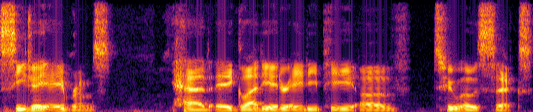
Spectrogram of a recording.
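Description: The recording is very clean, and the background is silent. His tone comes across bright and sharp as the man talks. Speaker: fantasy baseball analyst. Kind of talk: casual chat. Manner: halting.

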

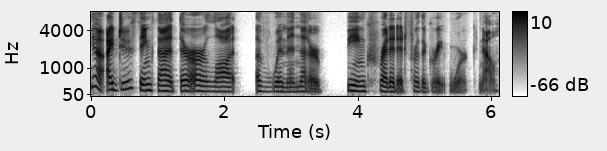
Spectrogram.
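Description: With an American accent and a plain, everyday voice, the speaker goes at a fairly slow pace with ordinary pitch variation, in a dry, close, echo-free recording with a silent background. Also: woman, fairly low pitch for a woman. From US, Montana. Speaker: fashion photographer. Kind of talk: interview. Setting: studio.

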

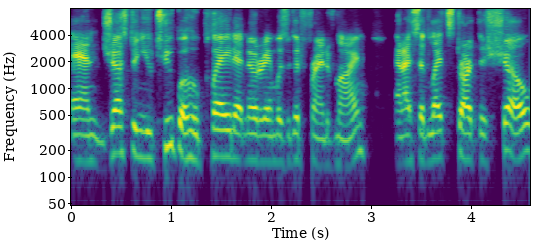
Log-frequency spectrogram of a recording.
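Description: Dry and close with no echo, a man with an American accent speaks at a high pitch in a bright, sharp tone. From Chicago area (Oak Park). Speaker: sports podcast host. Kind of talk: casual interview chat. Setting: casino sportsbook in Las Vegas. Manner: animated, repeats words.

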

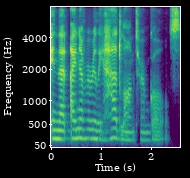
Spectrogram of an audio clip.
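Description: At a moderate pace, a woman of medium pitch speaks in a somewhat breathy voice. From Saudi Arabia. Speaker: storyteller and poet. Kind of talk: casual interview. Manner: hesitant, reflective.

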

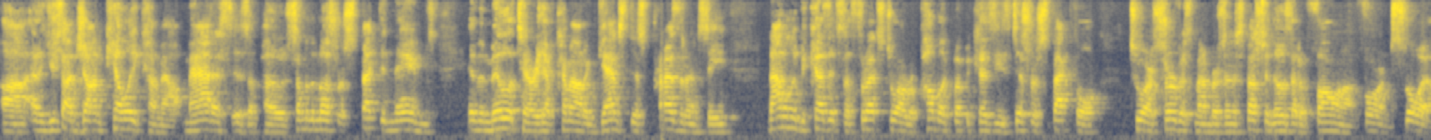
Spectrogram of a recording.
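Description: This man speaks at a very fast pace. His intonation is fairly even and his loudness very even. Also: fairly high pitch for a man. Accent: American. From California. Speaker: political operative. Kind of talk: interview.

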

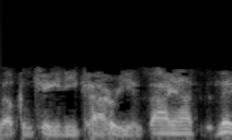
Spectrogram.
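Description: A man talks in a flat, monotone way. His pitch is very deep and low. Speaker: listener caller. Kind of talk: voicemail message. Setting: phone voicemail.

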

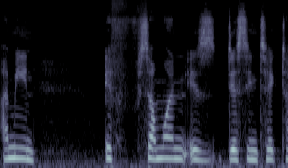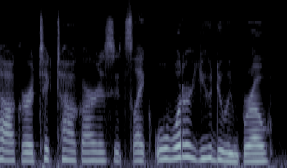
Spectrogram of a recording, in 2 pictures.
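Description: A woman with a fairly high pitch and a dark, mellow tone speaks at a moderate pace, with ordinary pitch variation. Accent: Upper Midwest. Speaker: country singer. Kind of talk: casual chat.

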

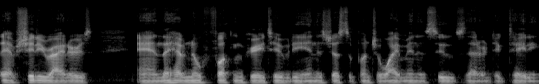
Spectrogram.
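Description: In an American accent, a man with a very deep, low pitch and a bright, sharp tone speaks at a fairly quick pace with vocal fry and fairly even intonation on a very clean recording with a silent background. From rural Texas. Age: 20s. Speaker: stand-up comedian. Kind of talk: casual chat.

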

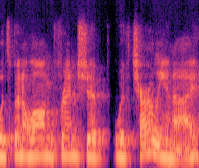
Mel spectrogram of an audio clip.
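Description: A man's fairly high-pitched delivery at a moderate pace, in an ordinary speaking voice. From Racine, Wisconsin. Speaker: W Club board member, former college athlete. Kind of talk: casual interview.

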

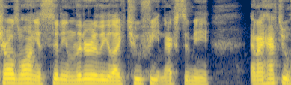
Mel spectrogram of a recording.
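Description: A man with an American accent speaks at medium pitch and a moderate pace with fairly even intonation. He has an unremarkable speaking voice, on a very clean recording with a silent background. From New York, Long Island. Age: 40s. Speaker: sports podcast host. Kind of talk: casual chat.

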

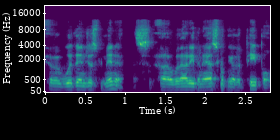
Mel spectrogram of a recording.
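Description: With an American accent, a man speaks in a dark, mellow tone. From Binghamton, New York. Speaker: sports writer. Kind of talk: interview.

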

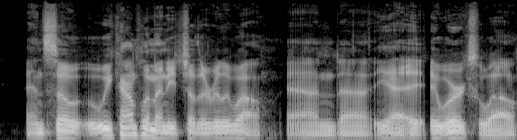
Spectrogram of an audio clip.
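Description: Speaking at a moderate pace with ordinary pitch variation, a man in an American accent is heard in a dry, close sound with no echo on a very clean recording with a silent background. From Michigan, Ann Arbor. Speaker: winery CEO and winemaker. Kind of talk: interview.

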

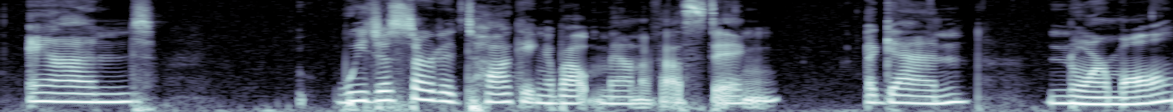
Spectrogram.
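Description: Fairly slow delivery with long, frequent pauses and ordinary pitch variation. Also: woman, medium pitch for a woman. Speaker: podcast host. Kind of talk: casual chat.

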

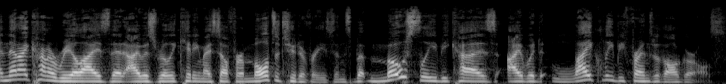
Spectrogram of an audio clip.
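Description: With hardly any pauses, a man speaks at a fairly high pitch with lively intonation. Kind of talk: casual chat. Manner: talks a lot.

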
